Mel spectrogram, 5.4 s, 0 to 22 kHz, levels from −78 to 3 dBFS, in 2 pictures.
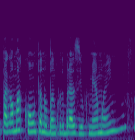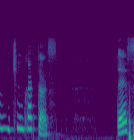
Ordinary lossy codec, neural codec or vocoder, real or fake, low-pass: none; none; real; 7.2 kHz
